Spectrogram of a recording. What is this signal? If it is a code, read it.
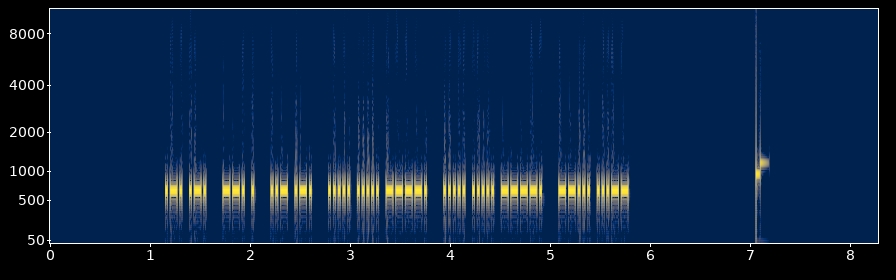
Morse code, heard as a keyed tone, about 46 wpm, 660 Hz. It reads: RR GE UR 559 559 73
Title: SOTA QSO Practice 50wpm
